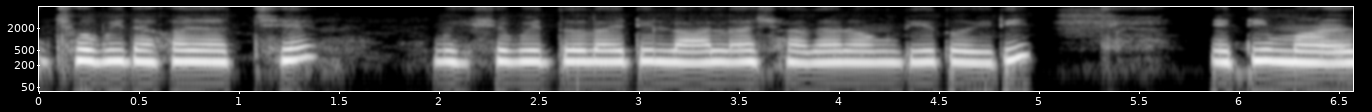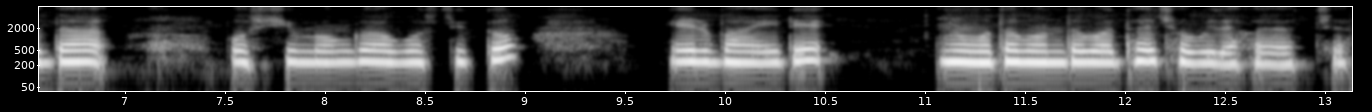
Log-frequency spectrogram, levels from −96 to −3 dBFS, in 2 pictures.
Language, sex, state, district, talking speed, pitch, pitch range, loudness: Bengali, female, West Bengal, Malda, 105 wpm, 245 Hz, 235-255 Hz, -18 LUFS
